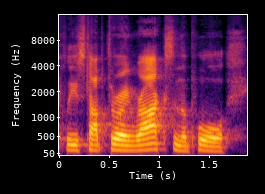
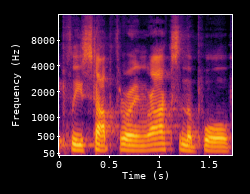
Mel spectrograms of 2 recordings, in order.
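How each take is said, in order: First: It is said more loudly. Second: It is said more quietly.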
